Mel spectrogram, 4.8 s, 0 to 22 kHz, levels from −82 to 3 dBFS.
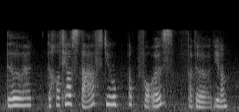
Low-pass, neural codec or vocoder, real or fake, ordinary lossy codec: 7.2 kHz; codec, 16 kHz in and 24 kHz out, 0.6 kbps, FocalCodec, streaming, 2048 codes; fake; AAC, 32 kbps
